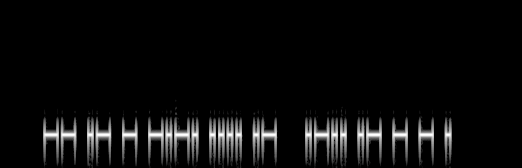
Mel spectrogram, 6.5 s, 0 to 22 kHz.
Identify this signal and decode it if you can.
Morse code, heard as a keyed tone, about 21 wpm, 700 Hz. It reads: MATCHA LATTE
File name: Difficult Words with Hints - 22wpm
